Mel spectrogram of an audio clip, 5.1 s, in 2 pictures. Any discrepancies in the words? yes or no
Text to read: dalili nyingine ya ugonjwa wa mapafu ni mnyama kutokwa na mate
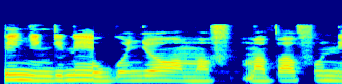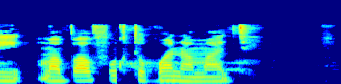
yes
